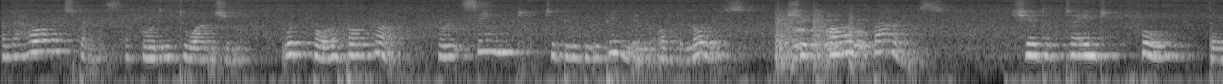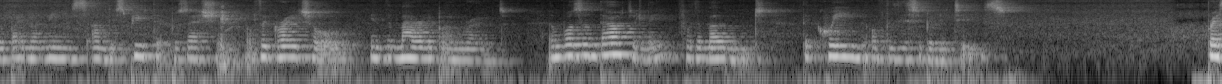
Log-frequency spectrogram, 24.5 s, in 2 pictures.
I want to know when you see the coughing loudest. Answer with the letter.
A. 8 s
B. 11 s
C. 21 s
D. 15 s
A.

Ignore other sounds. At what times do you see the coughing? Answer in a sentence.
The coughing can be heard from 7.8 to 8.8 s and from 13.8 to 14.8 s.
